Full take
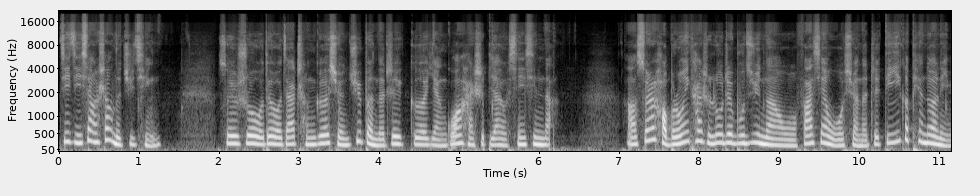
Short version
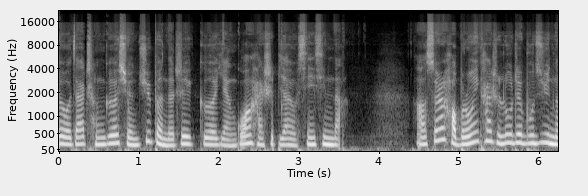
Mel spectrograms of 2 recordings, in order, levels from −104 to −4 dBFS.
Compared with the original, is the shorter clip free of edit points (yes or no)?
yes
